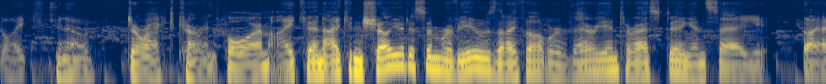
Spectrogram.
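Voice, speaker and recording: A man chatting casually as the guest in a livestream interview, wordy and self-deprecating, often halting mid-phrase. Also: on the low side, a little mellow.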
